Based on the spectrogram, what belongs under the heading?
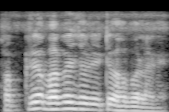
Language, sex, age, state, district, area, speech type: Assamese, male, 45-60, Assam, Jorhat, urban, spontaneous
